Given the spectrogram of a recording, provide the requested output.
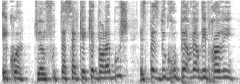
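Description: Brief: a sarcastic, scornful prisoner with a husky voice, voiced by a narrator. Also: male voice, high voice, quick pace, a bit bright, pitched above the performer's own voice. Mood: furious. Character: defiant sarcastic male captive.

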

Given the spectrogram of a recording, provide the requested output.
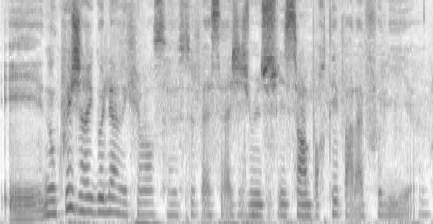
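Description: A woman author talking casually about writing her novel, soft and halting. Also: on the low side, vocal fry, slight background noise. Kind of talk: casual interview.

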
